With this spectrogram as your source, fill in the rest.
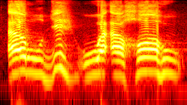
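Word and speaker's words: أرجه: Tidak boleh dibaca silah dan harus baca sukun. Ini juga harakatnya hilang. Walaupun kita mewasalkan bacaan, harus sukun. Arjih wa akhah.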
